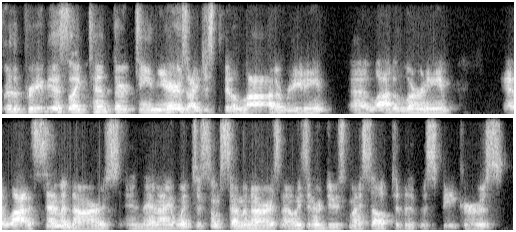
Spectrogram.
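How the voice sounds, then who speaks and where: A man's voice: medium pitch, brisk, bright, forceful tone, far from the mic, poor audio. A man telling his own story as a guest in casual chat, earnest and rambling, stumbling over repeated words.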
